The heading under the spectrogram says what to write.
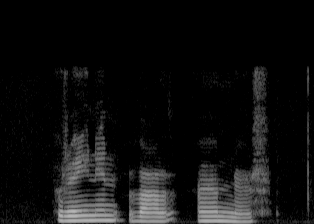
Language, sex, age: Icelandic, female, 10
